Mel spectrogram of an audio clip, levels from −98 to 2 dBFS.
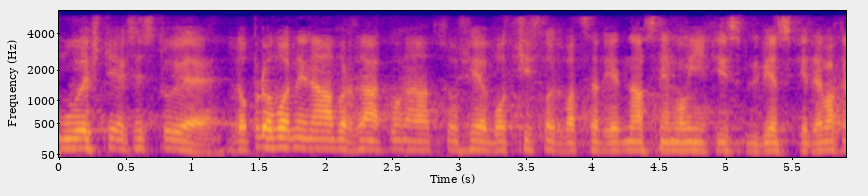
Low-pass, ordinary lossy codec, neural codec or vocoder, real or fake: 5.4 kHz; AAC, 24 kbps; codec, 16 kHz in and 24 kHz out, 1.1 kbps, FireRedTTS-2 codec; fake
